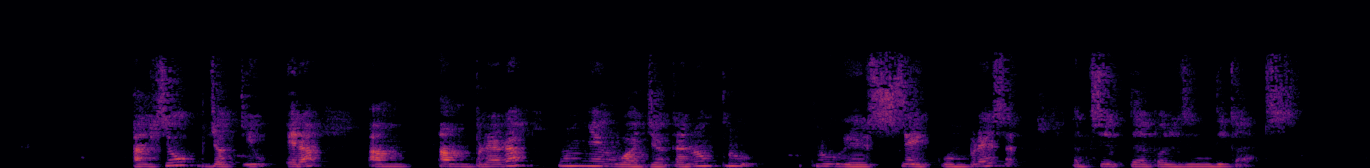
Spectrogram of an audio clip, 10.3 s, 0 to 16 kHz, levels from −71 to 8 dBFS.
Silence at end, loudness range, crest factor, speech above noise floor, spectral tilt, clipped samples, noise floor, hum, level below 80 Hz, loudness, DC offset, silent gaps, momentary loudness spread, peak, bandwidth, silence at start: 0.5 s; 4 LU; 24 dB; 41 dB; -3 dB/octave; under 0.1%; -77 dBFS; none; -72 dBFS; -35 LUFS; under 0.1%; none; 12 LU; -12 dBFS; 11.5 kHz; 1 s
